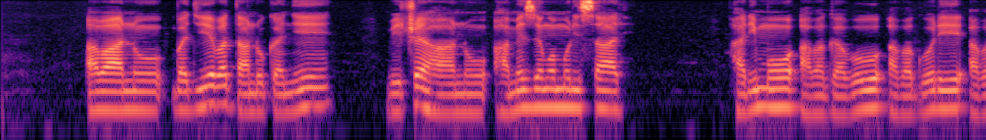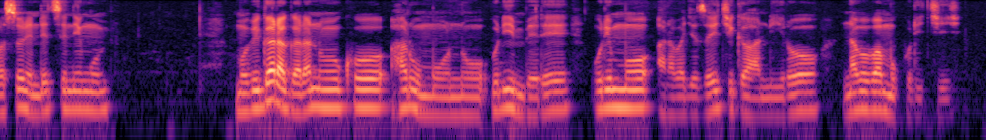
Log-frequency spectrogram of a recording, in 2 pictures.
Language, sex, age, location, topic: Kinyarwanda, female, 25-35, Huye, health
